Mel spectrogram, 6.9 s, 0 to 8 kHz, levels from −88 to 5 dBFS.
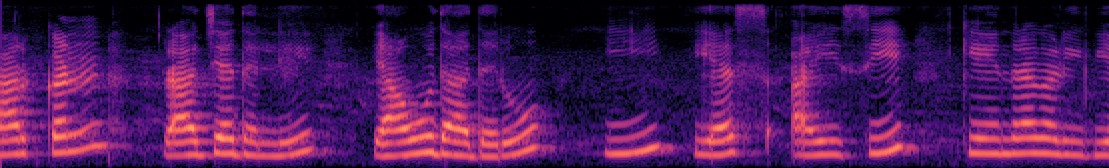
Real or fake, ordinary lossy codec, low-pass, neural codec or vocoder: real; none; 7.2 kHz; none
